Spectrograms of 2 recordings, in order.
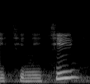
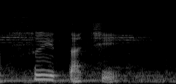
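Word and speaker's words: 一日: Kecuali untuk 1 hari menjadi Ichinichi bukan Suitachi.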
